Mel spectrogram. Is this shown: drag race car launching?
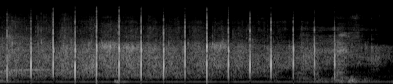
no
